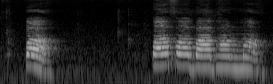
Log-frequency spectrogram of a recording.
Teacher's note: आपको पूरा ओस्ट का प्रयोग हो रहा है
